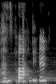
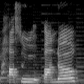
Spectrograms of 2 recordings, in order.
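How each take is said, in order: First: It sounds like English 'husband' ending in 'us'. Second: It has Japanese-style syllables ending in 'o'. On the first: The speaker calls it wrong. "I pronounced it wrong on purpose" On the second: The speaker calls it right. "actually would be hasubando"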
